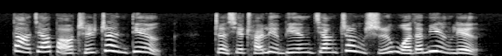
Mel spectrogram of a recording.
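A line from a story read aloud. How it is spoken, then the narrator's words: Loud. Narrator (Chinese): 伊丽莎白高声说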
